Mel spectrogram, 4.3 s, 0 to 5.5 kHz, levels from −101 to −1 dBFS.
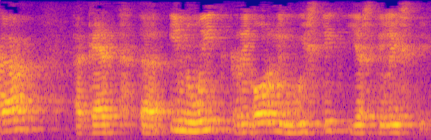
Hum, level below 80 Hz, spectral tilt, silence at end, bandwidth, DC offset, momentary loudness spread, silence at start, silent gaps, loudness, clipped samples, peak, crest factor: none; -56 dBFS; -7.5 dB/octave; 0 s; 5.4 kHz; under 0.1%; 9 LU; 0 s; none; -14 LUFS; under 0.1%; -2 dBFS; 14 dB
